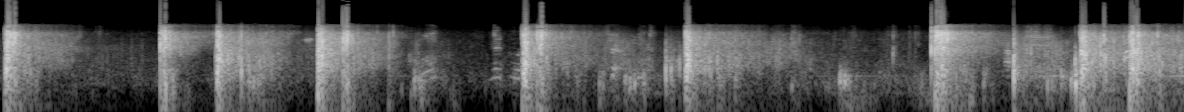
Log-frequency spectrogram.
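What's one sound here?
Fireworks burst with loud bangs that echo away.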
